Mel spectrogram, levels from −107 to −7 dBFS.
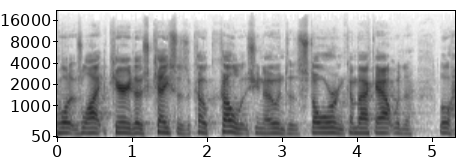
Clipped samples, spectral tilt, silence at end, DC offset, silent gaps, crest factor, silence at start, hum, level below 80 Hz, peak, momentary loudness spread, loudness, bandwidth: under 0.1%; -3.5 dB/octave; 0 s; under 0.1%; none; 22 dB; 0 s; none; -82 dBFS; -6 dBFS; 11 LU; -27 LUFS; 17 kHz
